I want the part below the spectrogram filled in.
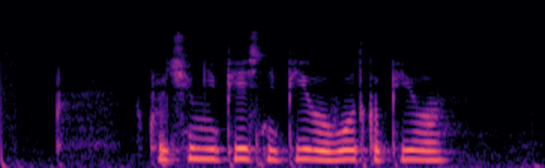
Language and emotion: Russian, neutral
